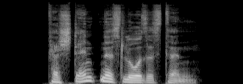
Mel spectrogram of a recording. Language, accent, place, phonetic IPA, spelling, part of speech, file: German, Germany, Berlin, [fɛɐ̯ˈʃtɛntnɪsˌloːzəstn̩], verständnislosesten, adjective, De-verständnislosesten.ogg
- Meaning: 1. superlative degree of verständnislos 2. inflection of verständnislos: strong genitive masculine/neuter singular superlative degree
